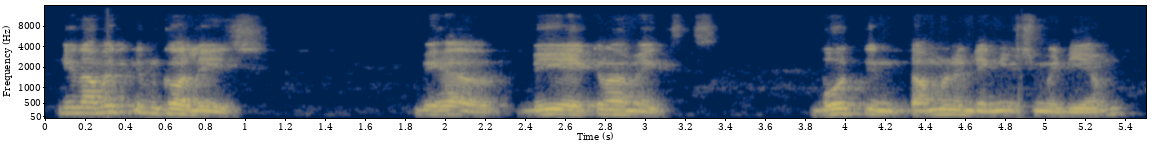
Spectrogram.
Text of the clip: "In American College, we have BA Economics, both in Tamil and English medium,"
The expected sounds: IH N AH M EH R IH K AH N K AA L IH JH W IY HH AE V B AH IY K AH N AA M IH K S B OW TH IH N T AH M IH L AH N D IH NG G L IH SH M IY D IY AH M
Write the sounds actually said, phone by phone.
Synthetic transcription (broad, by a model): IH N AH M EH R IH K AH N K AA L IH JH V IY HH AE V B AH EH K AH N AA M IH K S B OW T IH N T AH M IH N AH N D IH NG G L IH SH M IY D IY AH M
